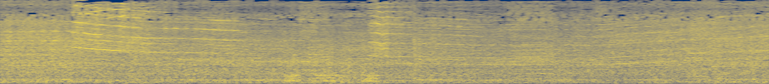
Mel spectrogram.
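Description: A race car engine drops in pitch as the car brakes and shifts down.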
